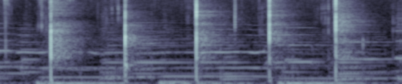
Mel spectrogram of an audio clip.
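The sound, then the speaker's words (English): A steady series of about six crisp finger snaps used as a countdown before a greeting, evenly spaced roughly a third of a second apart, each a sharp bright click over a faint humming background. “What was the clicking noise, by the way? That was the countdown.”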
